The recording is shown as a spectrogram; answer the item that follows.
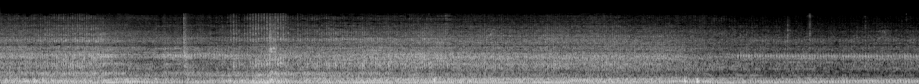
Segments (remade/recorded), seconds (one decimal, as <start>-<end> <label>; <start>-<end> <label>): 0.0-1.0 recorded; 1.0-2.1 remade; 2.1-9.2 recorded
